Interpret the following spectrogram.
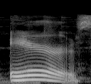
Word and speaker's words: heir: pod, and to his heirs. This is our next word. What is an heir? Now, if you notice, the H is silent there.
